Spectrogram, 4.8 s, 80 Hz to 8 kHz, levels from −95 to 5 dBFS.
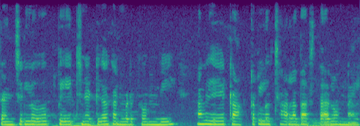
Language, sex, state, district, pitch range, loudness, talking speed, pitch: Telugu, female, Andhra Pradesh, Chittoor, 185-205 Hz, -16 LUFS, 85 wpm, 195 Hz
